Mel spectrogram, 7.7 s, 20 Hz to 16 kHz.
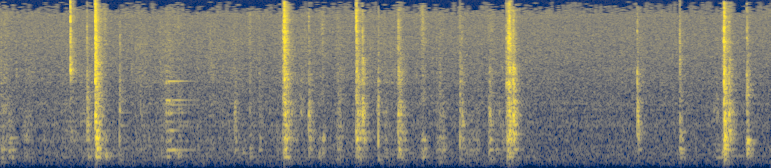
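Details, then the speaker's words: Brother JS-23 sewing machine turned slowly by hand: uneven sharp clicks and snaps, heavy knocking, thread looping underneath; shuttle binding in its race with burrs on the shuttle retaining ring, poor thread release. "очень большой сброс нитки отвратительный это где-то в челноке"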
